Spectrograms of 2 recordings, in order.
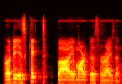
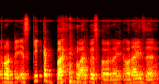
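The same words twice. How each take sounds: First: Kicked is said as one syllable ending in t. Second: Kicked is said with an extra 'ed' syllable. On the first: The speaker calls it right. "Yang benar?" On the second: The speaker calls it wrong. "berarti amatir"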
